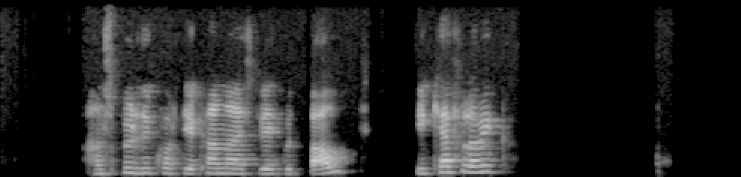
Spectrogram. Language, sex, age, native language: Icelandic, female, 50-59, Icelandic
